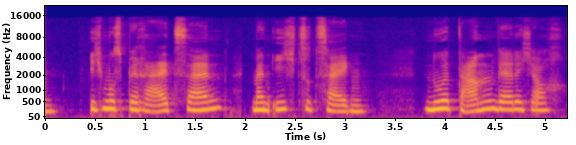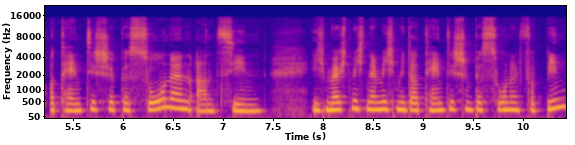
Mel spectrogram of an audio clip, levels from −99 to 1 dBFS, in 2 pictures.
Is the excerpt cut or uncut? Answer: uncut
